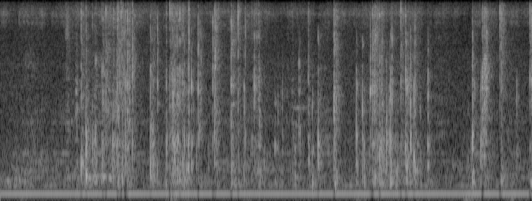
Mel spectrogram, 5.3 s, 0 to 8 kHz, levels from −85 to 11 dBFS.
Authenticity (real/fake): real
